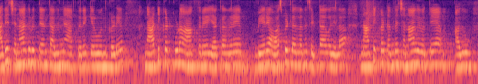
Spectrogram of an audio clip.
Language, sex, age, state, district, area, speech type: Kannada, female, 18-30, Karnataka, Chikkaballapur, rural, spontaneous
